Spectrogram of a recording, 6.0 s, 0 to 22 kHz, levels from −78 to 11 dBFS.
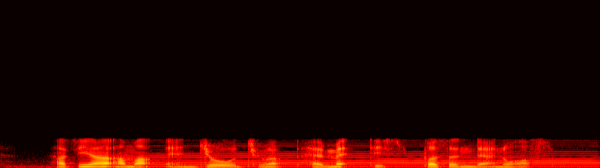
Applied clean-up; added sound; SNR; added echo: none; Wind instrument, woodwind instrument; 13 dB; none.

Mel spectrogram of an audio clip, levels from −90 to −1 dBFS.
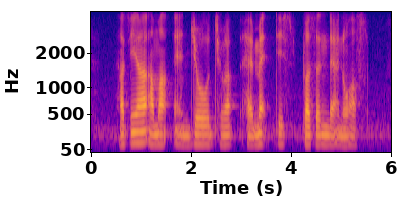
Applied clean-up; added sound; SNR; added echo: none; none; none; none.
